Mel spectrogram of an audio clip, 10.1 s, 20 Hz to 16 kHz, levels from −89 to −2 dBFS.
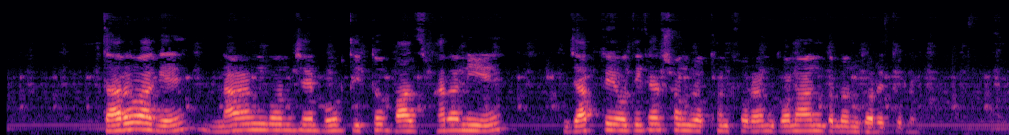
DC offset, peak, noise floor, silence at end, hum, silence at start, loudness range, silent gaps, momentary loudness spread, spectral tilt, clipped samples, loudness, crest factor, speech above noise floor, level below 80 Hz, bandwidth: under 0.1%; -8 dBFS; -58 dBFS; 0.1 s; none; 1.05 s; 4 LU; none; 11 LU; -8 dB/octave; under 0.1%; -27 LUFS; 20 dB; 31 dB; -64 dBFS; 11 kHz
